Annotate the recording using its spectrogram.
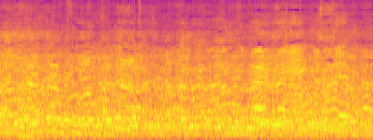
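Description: A young man speaks close by, talking with animation.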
